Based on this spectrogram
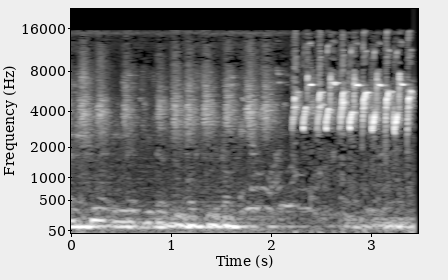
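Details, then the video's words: A goldfinch gives softer hissy bursts over a steady low hum, then breaks into a fast run of bright, tinkling twitters in the last second. "The elegant migratory goldfinch sings the most beautiful singing"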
